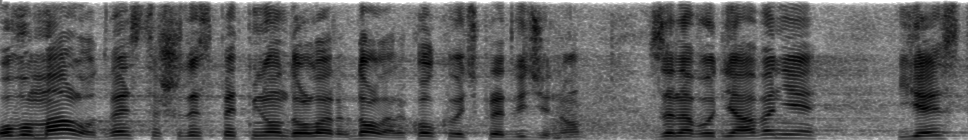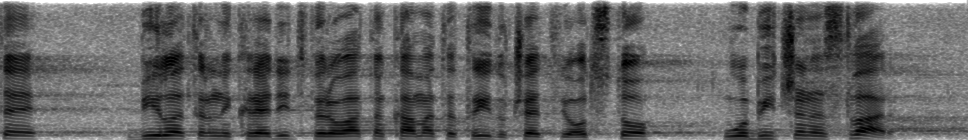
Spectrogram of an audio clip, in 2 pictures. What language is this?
Serbian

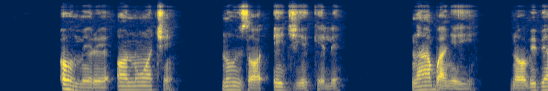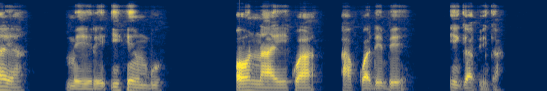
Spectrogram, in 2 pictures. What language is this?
Igbo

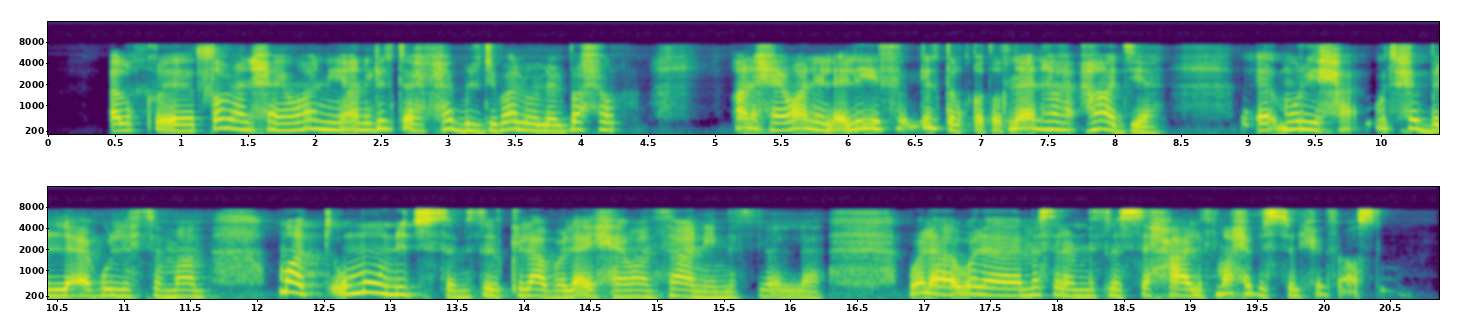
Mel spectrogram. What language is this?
Gulf Arabic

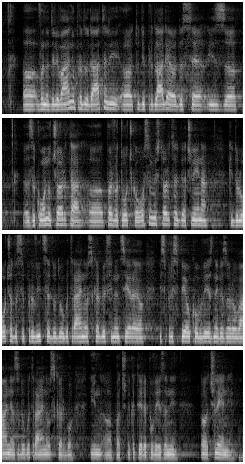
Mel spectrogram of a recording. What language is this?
Slovenian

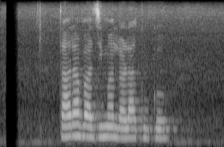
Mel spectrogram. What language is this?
Nepali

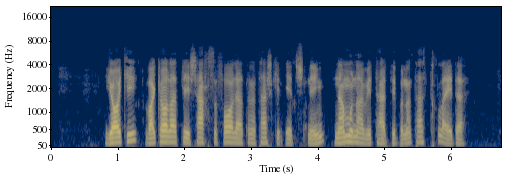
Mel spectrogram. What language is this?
Uzbek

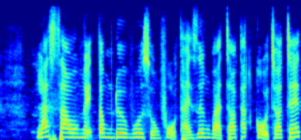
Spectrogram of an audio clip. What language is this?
Vietnamese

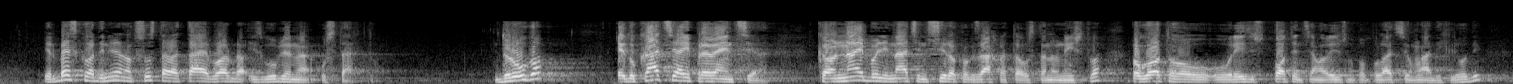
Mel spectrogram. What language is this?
Croatian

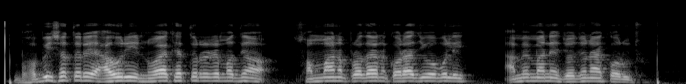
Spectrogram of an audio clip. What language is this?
Odia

